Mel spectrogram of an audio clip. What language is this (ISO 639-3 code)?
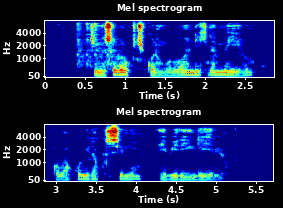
lug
